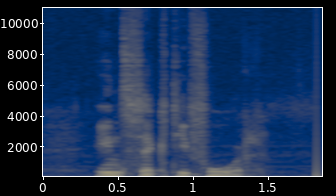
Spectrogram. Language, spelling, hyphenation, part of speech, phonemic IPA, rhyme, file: Dutch, insectivoor, in‧sec‧ti‧voor, noun / adjective, /ɪnˌsɛk.tiˈvoːr/, -oːr, Nl-insectivoor.ogg
- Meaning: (noun) insectivore; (adjective) insectivorous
